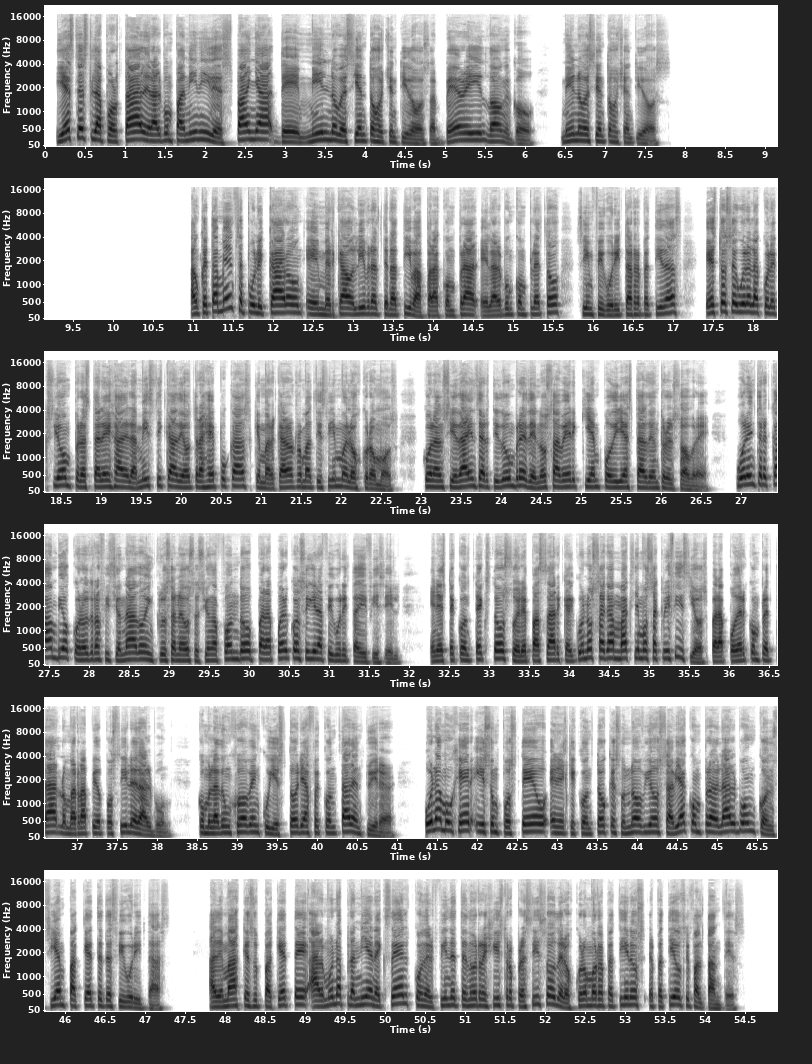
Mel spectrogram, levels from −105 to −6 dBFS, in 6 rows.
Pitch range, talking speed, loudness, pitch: 160-205 Hz, 170 wpm, -22 LUFS, 180 Hz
